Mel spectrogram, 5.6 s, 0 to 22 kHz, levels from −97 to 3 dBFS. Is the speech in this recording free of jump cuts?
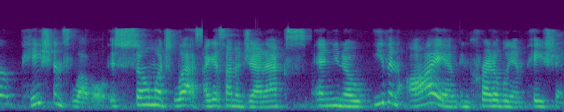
no; 3 cuts; at 2.0 s, 3.1 s, 4.6 s

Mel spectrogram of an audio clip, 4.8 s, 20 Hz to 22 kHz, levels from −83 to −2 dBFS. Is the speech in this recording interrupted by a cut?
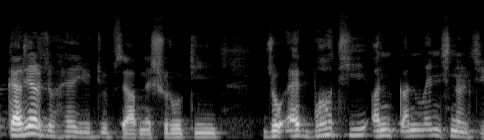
no; 0 cuts

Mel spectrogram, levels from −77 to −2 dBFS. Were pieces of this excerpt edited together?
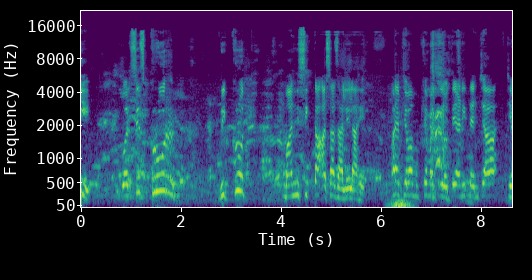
yes; 1 cut; at 6.3 s

